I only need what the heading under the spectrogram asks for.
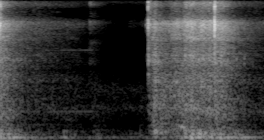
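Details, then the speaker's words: Van just refuelled (gas gauge not working), first start attempt: low, uneven starter churning that swells briefly but never settles into running, like only two cylinders; engine cranks and won't fire, battery found dead. "come on come on why are we not starting sort of running running like two cylinders oh battery's dead"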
